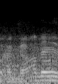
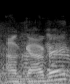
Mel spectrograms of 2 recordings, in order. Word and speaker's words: Algarve: So we just got our tickets for Sunday morning to go down to Agave. That's like the Agave? How do you say the southern coast? Algarve, the southern coast.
